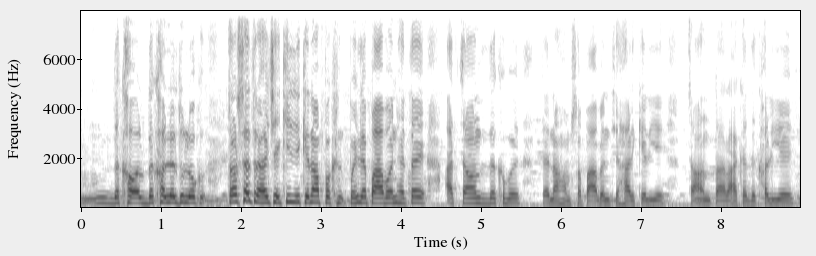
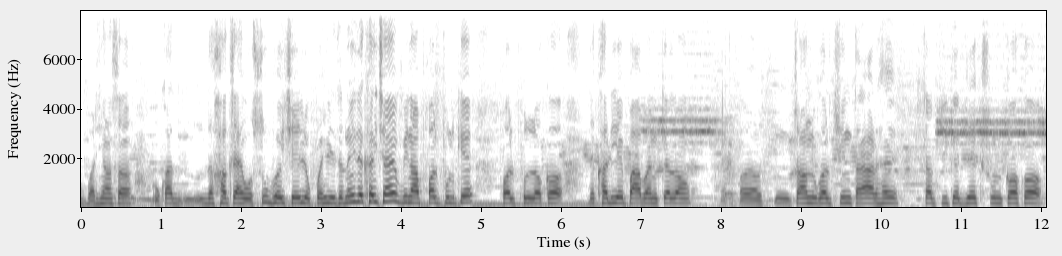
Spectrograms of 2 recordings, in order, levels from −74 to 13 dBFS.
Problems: constant background noise, background conversations at intervals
